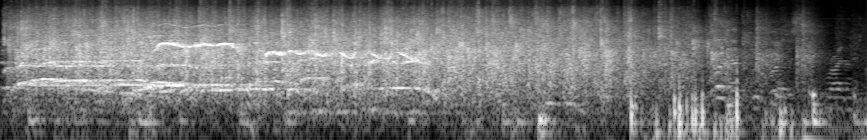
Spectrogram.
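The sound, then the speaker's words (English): An audience welcomes a speaker from the farming community with sustained applause, some whistles and cheers, loud and full for several seconds before thinning out into scattered claps near the end. “So put your hands together”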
